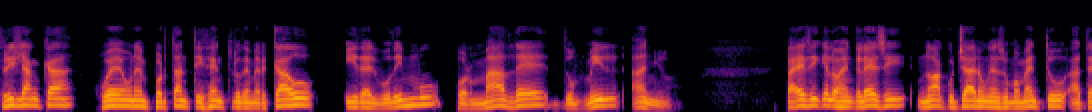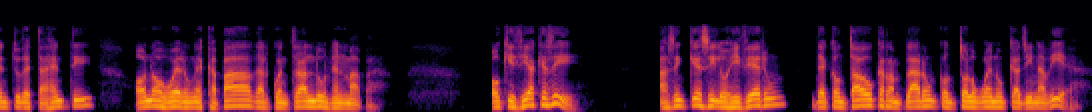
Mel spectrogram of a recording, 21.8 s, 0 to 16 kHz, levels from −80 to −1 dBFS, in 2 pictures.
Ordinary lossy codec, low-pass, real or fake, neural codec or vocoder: none; 7.2 kHz; fake; codec, 16 kHz, 2 kbps, X-Codec, WavLM features, trained on Multilingual LibriSpeech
